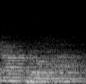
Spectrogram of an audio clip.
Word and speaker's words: Abraha: najasi dan meminyak dirinya jangan ketukar ya Abraha Abraha jadi bacanya Abraha itu ada du dua-duanya anak buahnya ngajasi kalau Abraha ini adalah budak perempuan miliknya untuk urusan rumah tangga tapi Abrahah yang kedua Jenderal peperangan yang nanti menyerang Makkah dengan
